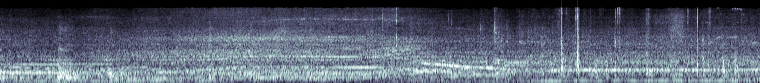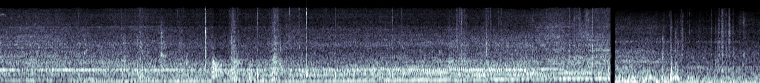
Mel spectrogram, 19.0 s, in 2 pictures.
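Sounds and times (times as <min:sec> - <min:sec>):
car engine accelerating: 0:00.0 - 0:19.0
car knocks and jolts: 0:11.0 - 0:15.9.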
